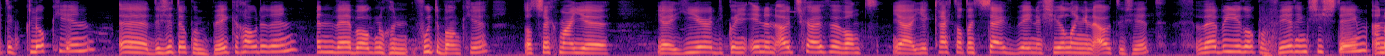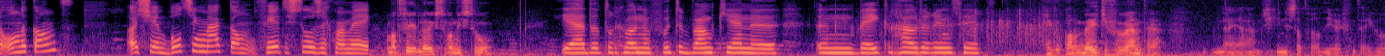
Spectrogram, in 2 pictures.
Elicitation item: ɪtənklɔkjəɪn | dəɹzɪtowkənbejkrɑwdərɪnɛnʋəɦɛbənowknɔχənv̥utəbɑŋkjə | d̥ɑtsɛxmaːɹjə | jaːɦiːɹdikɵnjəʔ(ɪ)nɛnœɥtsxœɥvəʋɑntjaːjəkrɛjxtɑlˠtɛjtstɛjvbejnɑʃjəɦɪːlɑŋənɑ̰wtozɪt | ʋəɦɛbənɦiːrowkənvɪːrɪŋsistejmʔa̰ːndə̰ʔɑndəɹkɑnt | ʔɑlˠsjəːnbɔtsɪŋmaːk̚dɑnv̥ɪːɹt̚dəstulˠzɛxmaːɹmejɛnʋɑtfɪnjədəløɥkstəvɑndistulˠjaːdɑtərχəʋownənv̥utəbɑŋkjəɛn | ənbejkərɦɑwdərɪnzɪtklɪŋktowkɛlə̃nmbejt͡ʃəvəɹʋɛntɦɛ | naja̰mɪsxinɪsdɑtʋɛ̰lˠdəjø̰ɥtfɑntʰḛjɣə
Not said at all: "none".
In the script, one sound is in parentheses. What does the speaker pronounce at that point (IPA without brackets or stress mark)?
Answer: ɪ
